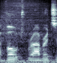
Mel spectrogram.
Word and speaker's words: Vogt Roberts: me that's how it's pronounced. Yeah, Vogt Roberts is going to be making a Metal Gear film.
